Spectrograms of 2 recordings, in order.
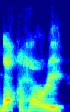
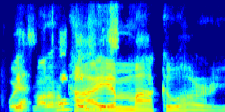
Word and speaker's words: Makuhari: Wars celebration in Japan at the The Hub Mahari or colum of Mahari I I can't pronounce that makuhari yep yes take a bit to get used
